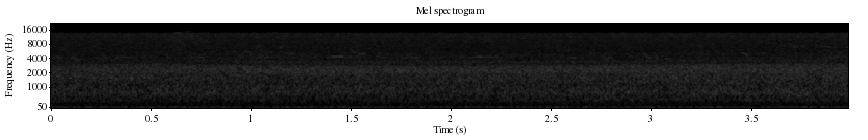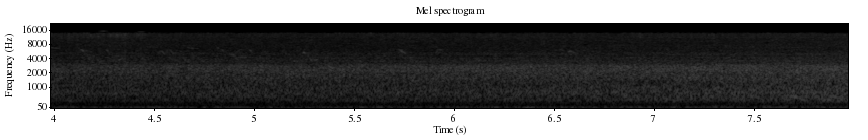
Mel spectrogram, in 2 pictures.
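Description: Diesel locomotive hauling a passenger train on approach, a steady rumble that grows gradually louder as it nears.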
